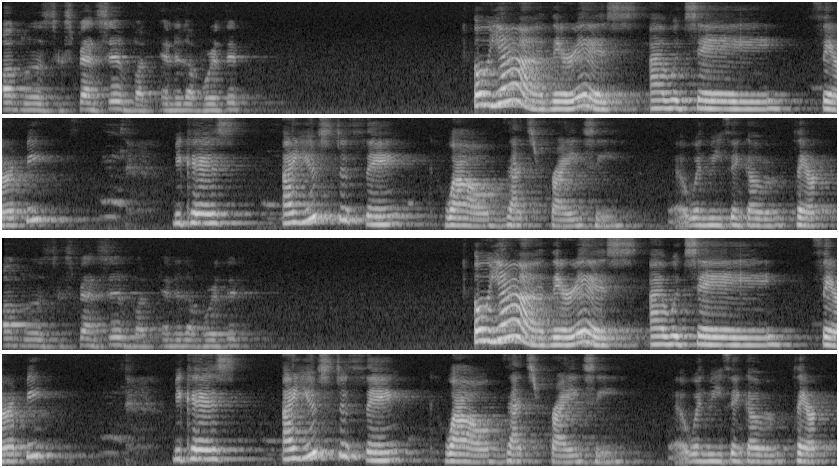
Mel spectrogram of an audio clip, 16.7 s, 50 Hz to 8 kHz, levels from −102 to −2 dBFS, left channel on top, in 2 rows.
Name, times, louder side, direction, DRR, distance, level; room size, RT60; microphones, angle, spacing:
voice 1, 0.0-2.4 9.3-9.6 11.0-11.2, left 5 dB, 55° left, 0.5 m, -38 dB
voice 2, 4.7-7.8 8.2-8.8 9.6-9.7 10.1-10.6 11.1-12.4 12.8-14.6 15.0-16.5, right 2 dB, 15° right, 0.5 m, -29 dB
14.0 x 11.0 x 2.3 m
head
